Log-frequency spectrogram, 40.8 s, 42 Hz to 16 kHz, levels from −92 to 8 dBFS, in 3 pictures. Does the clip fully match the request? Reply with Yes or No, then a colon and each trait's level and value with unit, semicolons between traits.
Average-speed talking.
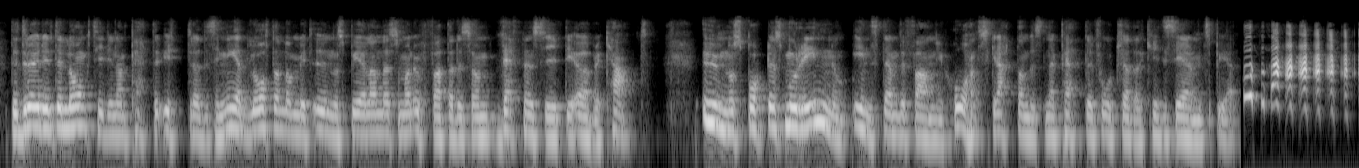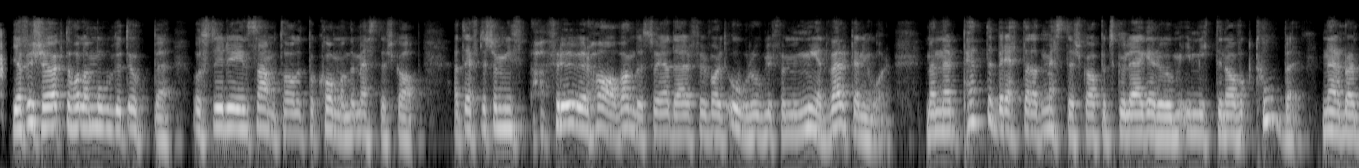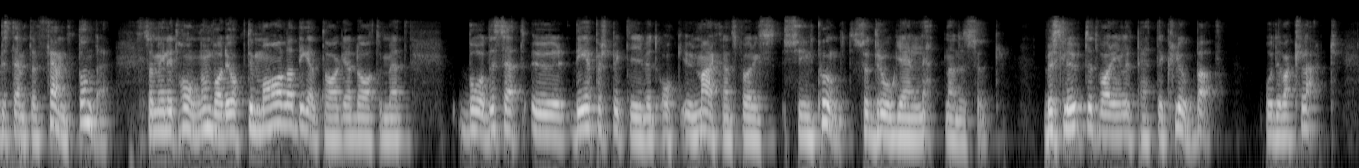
Yes: average, 155 wpm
